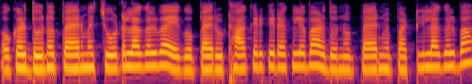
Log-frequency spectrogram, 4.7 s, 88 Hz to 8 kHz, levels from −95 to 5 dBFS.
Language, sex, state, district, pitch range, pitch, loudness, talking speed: Bhojpuri, female, Uttar Pradesh, Ghazipur, 200-230 Hz, 215 Hz, -15 LUFS, 265 wpm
